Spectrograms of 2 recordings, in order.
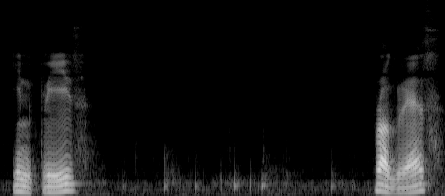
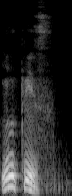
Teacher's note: Stress on the first syllable. When should we stress on the first syllable?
